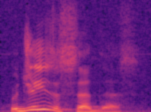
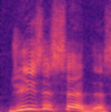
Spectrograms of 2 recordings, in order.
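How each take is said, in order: First: Said in the usual way. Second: Jesus punched higher and louder; stress on Jesus. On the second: Shown as a demonstration. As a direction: hit the name Jesus hard, like a preacher.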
